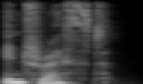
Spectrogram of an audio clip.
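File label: "interest", English, British English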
